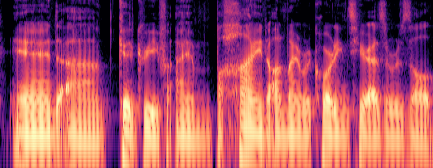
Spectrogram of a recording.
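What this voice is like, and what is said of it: Sick, slightly off-sounding voice. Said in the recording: “my voice sounds a little bit funny, it is because I have been wildly sick ... my voice sounded even worse than this”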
